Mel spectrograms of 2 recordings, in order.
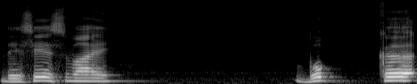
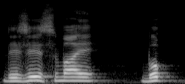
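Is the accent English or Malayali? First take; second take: Malayali; English. First: It is spoken with a Malayali accent. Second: It is spoken with a native English accent. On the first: This is how a Malayali tends to say it. "എന്ന് പറയാനാണ് മലയാളിയുടെ ഒരു പ്രവണത" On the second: This is how a native English speaker says it. "എന്ന് ഇംഗ്ലീഷുകാരൻ പറഞ്ഞാൽ"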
